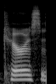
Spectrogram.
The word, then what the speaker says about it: Charis: Karis is spelled Charis, and they ship across the country, correct? – Mm-hmm.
